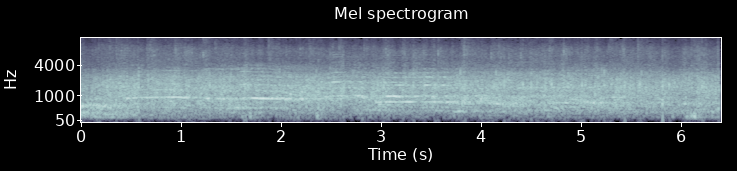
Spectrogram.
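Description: Applause from the crowd at a football tournament award ceremony, steady and sustained throughout as a goalkeeper is honored, with a voice speaking over it.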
